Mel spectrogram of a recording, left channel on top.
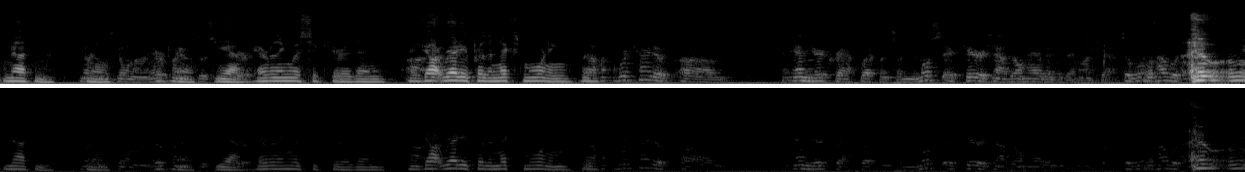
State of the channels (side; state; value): right; quieter; 19.5 dB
